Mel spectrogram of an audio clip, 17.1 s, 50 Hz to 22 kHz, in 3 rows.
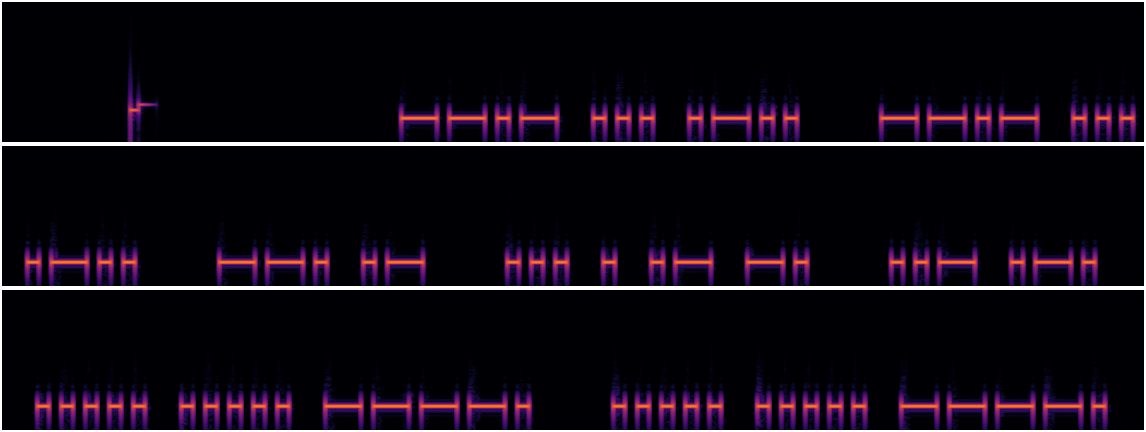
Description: Morse code, heard as a keyed tone, about 20 wpm, 650 Hz. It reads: QSL QSL GA SEAN UR 559 559
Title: SOTA QSO Practice 20wpm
